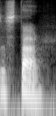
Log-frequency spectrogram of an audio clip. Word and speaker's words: estar: to be in Spanish it's just pronounced as estar you don't even have to roll your RS there roll your tongue but then we have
